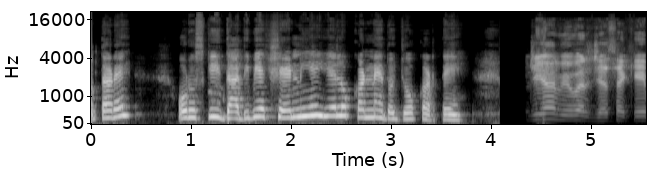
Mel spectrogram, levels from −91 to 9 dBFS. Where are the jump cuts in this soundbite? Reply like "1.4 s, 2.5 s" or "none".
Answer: none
